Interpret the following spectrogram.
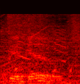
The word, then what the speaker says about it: Godot: And then Bolt says, pronounced Godot. Like the Wonder Woman actress? Gal Gadot.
